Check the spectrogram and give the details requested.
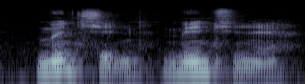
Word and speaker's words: Münchener: The beer today will be Apolliner, Municher Lager, Münchener is how they pronounce it in German.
